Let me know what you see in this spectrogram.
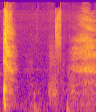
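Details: Adult with a recurring cough, back for several days; a single sharp, loud cough burst followed by quieter breathy noise.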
